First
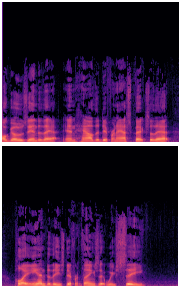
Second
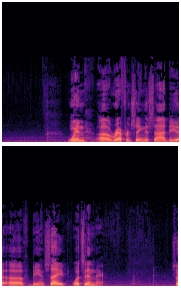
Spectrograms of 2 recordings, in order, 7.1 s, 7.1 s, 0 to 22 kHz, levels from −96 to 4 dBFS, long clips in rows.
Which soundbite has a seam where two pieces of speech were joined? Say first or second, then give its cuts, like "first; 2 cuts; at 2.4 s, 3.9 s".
second; 1 cut; at 4.8 s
